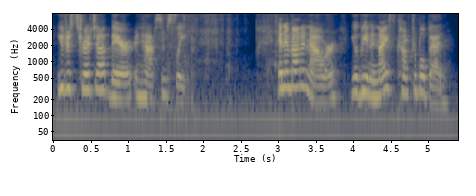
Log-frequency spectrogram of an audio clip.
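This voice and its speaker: A chatty old man from a storybook, kind and full of jokes, who rambles on in a folksy way. A woman acts him out, with his voice set fairly high. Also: lively intonation, fairly quick, fairly bright tone, slight background noise. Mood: teasing. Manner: joking, folksy, talkative. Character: teasing kindly older male driver.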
